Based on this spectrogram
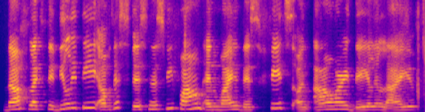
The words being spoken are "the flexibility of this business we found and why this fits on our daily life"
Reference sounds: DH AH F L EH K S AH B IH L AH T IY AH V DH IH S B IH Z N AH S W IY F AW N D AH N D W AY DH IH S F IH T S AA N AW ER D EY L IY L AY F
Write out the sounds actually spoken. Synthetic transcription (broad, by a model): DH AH F L EH K S AH B IH L AH T IY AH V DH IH S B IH S N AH S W IY F AW N D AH N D W AY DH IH S F IH T S AA N AW ER D EY L IY L AY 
